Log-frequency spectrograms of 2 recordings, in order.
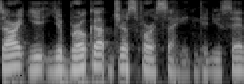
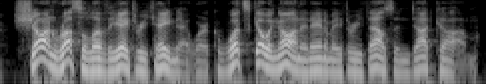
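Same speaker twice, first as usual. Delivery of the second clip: loud put-on radio announcer voice; 5 dB louder than usual. Introducing a guest on a call, in a put-on radio voice. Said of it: "Radio voice, radio voice".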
